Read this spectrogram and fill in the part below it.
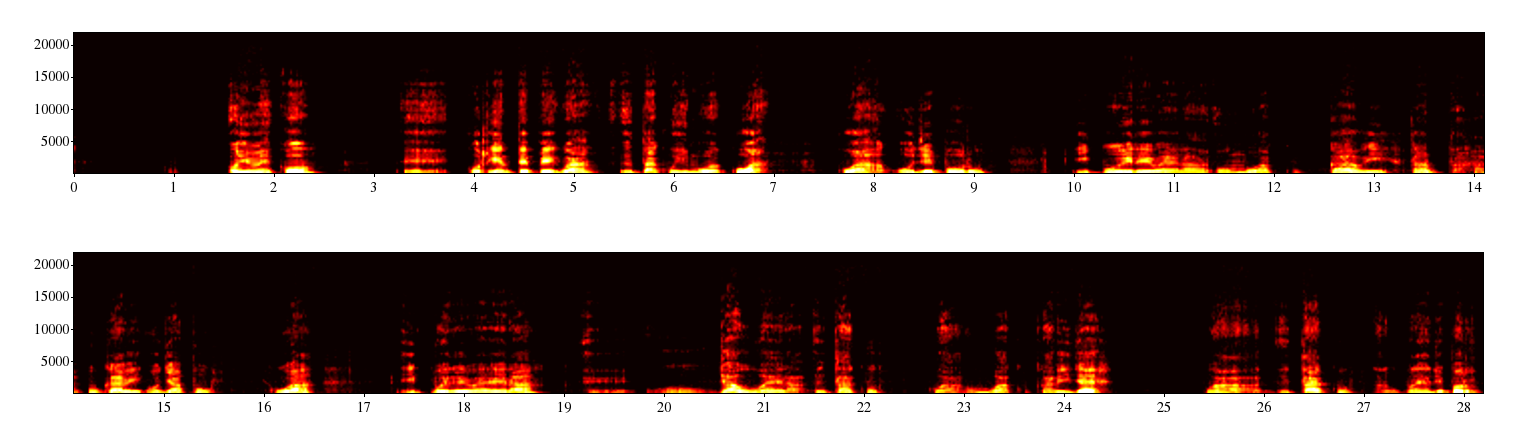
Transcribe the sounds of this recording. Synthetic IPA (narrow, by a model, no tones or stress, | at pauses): õj̃mẽ̞ko | eko̞rje̞nt̪e̞pe̞wa | ɨt̪akuimboakua | kʷaod͡ʒe̞po̞ɾu | ipue̞ɾe̞ʋae̞ɾaomboaku | kaʋit̪ãt̪aha̰kukaʋiʔo̞d͡ʒapo̞ | kua | ḭpoe̞ɾe̞βae̞ɾa | e | o̰d͡ʒauβae̞ɾa̰ɨt̪aku | kʷa̰õ̰mboakuka̰ʋid͡ʒae | kʷa̰ɨt̪aku | a̰ɾ̰upoɾajaod͡ʒe̞po̞ɾu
